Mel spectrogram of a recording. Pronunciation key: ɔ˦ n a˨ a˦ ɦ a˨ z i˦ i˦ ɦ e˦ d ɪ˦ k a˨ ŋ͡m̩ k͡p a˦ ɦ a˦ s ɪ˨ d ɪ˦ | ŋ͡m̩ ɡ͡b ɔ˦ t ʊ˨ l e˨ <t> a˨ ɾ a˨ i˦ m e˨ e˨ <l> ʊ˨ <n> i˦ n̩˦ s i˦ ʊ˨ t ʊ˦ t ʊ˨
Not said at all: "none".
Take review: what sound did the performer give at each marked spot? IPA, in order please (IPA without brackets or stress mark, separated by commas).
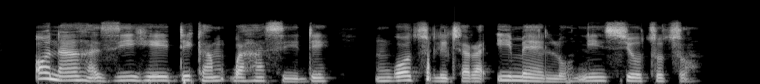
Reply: t͡ʃ, l, n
